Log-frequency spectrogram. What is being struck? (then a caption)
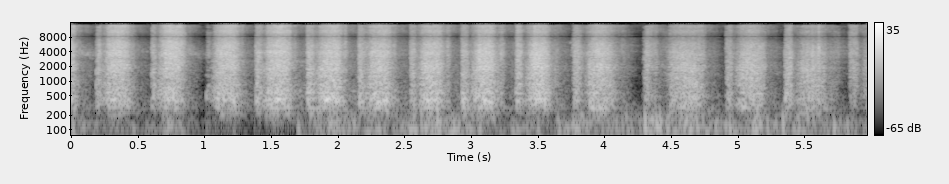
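Small wet textile pile rug and plastic bristle brush. A plastic bristle brush scrubs back and forth across a small, wet, soapy, foot-shaped textile pile rug. It makes about 14 rhythmic, bristly scratching strokes at a steady pace of roughly two to three per second. Each stroke is a broad, hissy rub with a faint midrange tone and a bright fizz on top.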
